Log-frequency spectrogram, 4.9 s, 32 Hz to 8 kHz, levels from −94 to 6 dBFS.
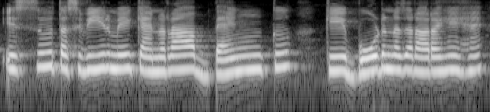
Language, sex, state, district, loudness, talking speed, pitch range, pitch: Hindi, female, Uttar Pradesh, Jyotiba Phule Nagar, -14 LUFS, 135 wpm, 245-270 Hz, 260 Hz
